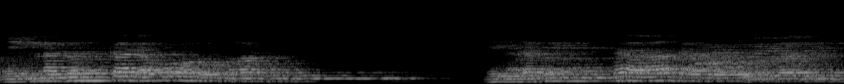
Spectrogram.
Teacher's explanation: যেমন এখানে আছে নুন সাকিন বা তানবিন লাম এবং রে, এই দুটি হরফের কোনো একটি হরফ আসলে নুন সাকিন বা তানবিনকে গুণনা না করে ওই হরফের সাথে মিলিয়ে পড়তে হবে। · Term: গুণনা ছাড়া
